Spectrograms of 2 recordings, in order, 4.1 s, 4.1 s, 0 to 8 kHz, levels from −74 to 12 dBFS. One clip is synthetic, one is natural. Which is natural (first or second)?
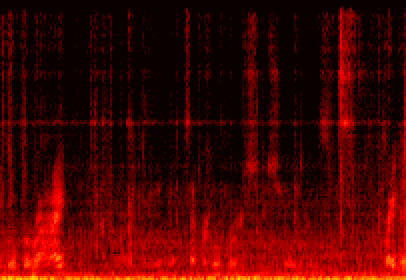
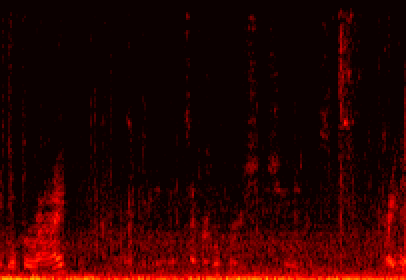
second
